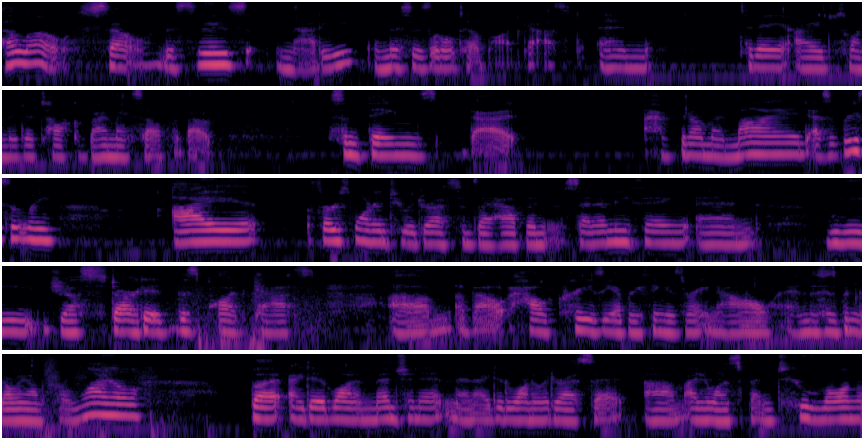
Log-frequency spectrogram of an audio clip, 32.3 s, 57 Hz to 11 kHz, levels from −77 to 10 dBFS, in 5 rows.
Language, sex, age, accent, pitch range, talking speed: English, female, 10-29, American, 175-195 Hz, 160 wpm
